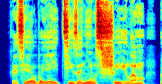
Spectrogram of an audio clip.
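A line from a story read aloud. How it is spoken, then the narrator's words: Grumbling lanky man. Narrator (Russian): проворчал долговязый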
